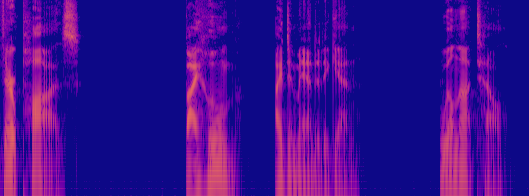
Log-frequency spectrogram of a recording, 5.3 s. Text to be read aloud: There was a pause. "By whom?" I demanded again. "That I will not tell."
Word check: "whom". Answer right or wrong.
right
